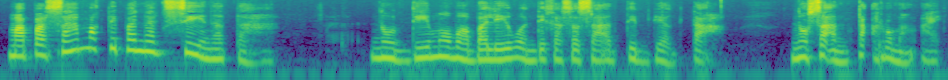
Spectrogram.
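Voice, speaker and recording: A woman's voice: fairly low pitch, expressive, normal speed, husky, no room sound. An actress playing a discontented young wife who nags and complains at her poor husband in an Ilocano radio drama. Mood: threatening, fed up. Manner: complaining, exasperated.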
